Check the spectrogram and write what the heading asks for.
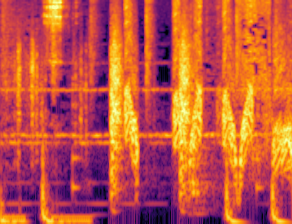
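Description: Chill hip hop instrumental beat: a steady kick drum with sustained bass notes and sharp snare hits, with quick turntable-style scratches sweeping up and down in pitch in the second half.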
